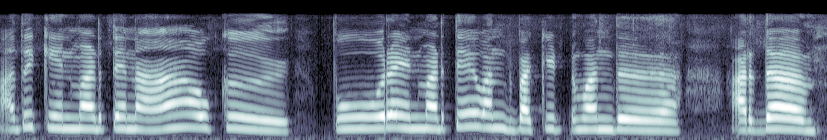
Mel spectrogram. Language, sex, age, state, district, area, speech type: Kannada, female, 18-30, Karnataka, Bidar, urban, spontaneous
